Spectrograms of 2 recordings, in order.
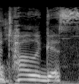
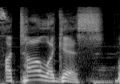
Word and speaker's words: autologous: How do you pronounce it? Hold on a second. I'm going to go right to Google. – Autologous. – Autologous. Boy, I butchered that.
